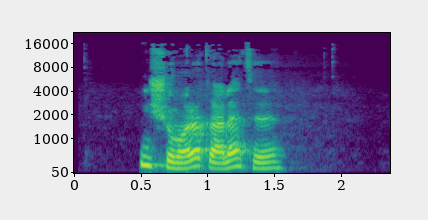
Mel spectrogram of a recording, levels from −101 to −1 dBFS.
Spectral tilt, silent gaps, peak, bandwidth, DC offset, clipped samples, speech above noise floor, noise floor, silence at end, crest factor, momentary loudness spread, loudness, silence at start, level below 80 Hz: -5 dB/octave; none; -2 dBFS; 16.5 kHz; under 0.1%; under 0.1%; 50 dB; -64 dBFS; 0.8 s; 16 dB; 10 LU; -15 LUFS; 0.5 s; -62 dBFS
